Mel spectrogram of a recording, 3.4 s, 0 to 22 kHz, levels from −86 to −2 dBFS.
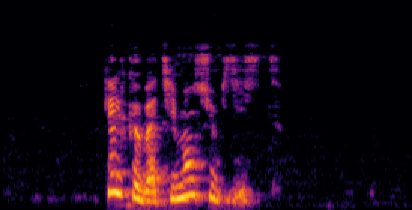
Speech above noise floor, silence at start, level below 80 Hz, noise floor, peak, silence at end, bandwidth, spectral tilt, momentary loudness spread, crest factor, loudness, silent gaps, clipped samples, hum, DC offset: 55 dB; 0.9 s; -68 dBFS; -73 dBFS; -2 dBFS; 1.3 s; 9 kHz; -5 dB/octave; 15 LU; 18 dB; -18 LUFS; none; under 0.1%; none; under 0.1%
